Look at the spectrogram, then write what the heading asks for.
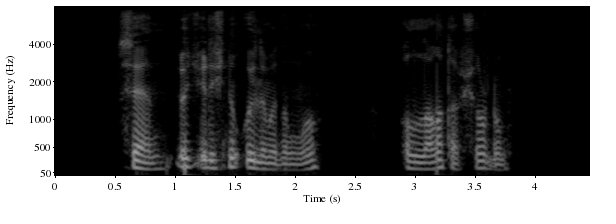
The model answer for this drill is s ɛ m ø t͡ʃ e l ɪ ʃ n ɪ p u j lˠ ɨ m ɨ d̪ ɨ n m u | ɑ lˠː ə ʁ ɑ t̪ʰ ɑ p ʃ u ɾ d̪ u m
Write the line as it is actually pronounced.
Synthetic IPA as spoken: s ɛ n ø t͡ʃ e l ɪ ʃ n ɪ ʔ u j lˠ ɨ m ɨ d̪ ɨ ŋ m u | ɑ lˠː ɑ ʁ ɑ t̪ʰ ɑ p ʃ u ɾ d̪ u m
